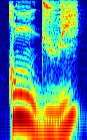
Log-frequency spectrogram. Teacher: And that's when you hear the difference between conduit, because remember, final T is not pronounced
